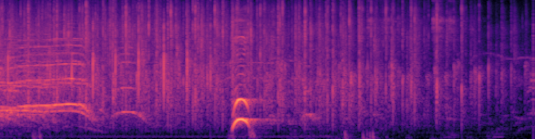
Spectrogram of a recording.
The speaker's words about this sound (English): New Jersey, give yourselves a large round of applause.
